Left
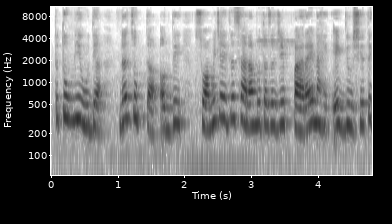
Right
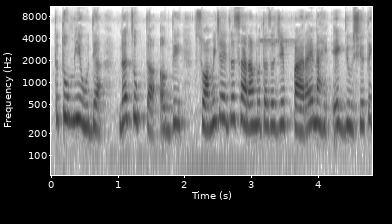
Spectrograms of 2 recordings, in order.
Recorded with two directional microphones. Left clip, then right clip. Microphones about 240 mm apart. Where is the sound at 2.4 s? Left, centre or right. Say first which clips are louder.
Left 3 dB; centre.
